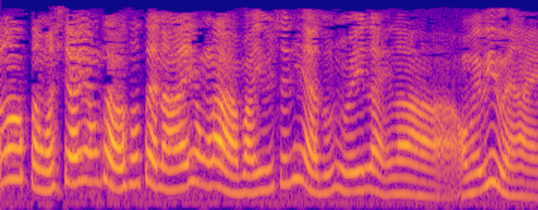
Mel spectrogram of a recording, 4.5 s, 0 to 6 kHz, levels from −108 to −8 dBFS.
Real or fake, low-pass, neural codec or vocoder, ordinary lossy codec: real; 5.4 kHz; none; MP3, 24 kbps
